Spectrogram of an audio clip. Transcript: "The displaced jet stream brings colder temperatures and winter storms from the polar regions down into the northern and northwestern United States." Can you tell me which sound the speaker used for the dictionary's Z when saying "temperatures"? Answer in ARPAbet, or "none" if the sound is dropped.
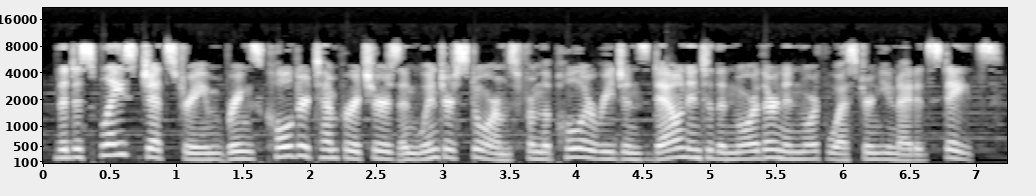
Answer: Z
